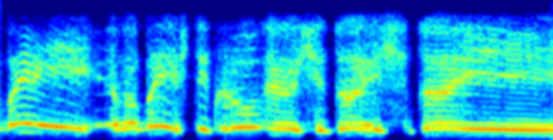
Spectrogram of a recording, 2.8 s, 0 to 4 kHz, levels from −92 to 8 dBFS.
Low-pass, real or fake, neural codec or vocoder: 3.6 kHz; fake; autoencoder, 48 kHz, 32 numbers a frame, DAC-VAE, trained on Japanese speech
